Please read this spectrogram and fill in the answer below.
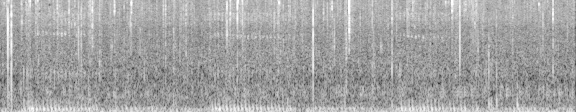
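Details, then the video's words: Deep rhythmic purring from two sleeping cats by a rainy window, rising and easing with each breath roughly every two seconds, accompanied by crackling fireplace pops and rain. "Purring Cat"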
